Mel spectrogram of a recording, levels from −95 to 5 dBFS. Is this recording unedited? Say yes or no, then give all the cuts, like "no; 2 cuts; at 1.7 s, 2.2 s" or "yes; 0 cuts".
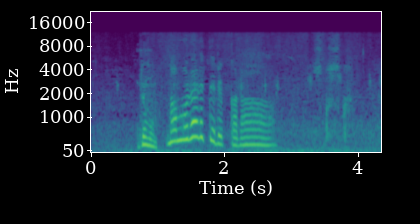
no; 2 cuts; at 1.1 s, 3.2 s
